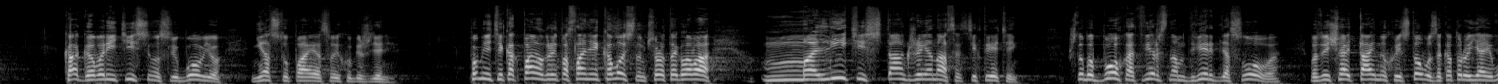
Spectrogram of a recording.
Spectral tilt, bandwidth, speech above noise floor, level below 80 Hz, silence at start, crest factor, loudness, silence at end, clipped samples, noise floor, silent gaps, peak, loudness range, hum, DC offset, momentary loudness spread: -4 dB/octave; 17 kHz; 42 dB; -54 dBFS; 0.65 s; 20 dB; -22 LUFS; 0 s; under 0.1%; -63 dBFS; none; -2 dBFS; 4 LU; none; under 0.1%; 11 LU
